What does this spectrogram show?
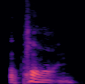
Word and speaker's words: upon: So if you go upon, is that correct? Or is it upon? Right. It's the on.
